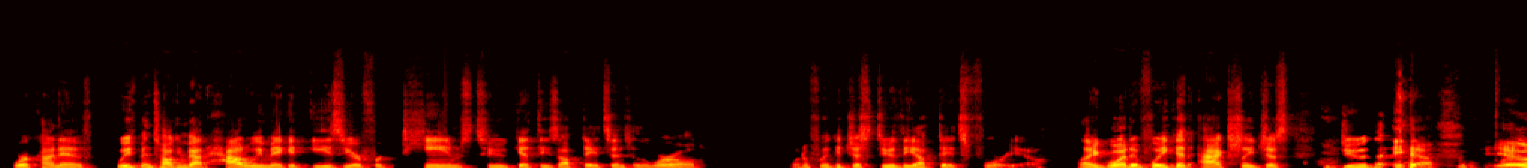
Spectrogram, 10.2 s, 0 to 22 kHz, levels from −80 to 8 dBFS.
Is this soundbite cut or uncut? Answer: uncut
